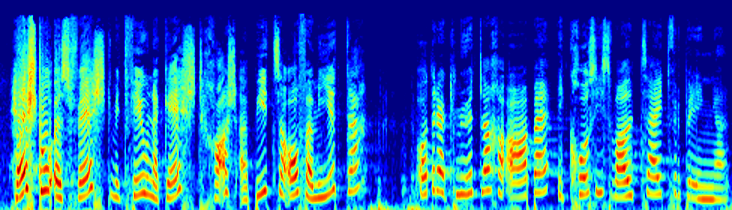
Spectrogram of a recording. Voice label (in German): Werbung; Waldside; Golaten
